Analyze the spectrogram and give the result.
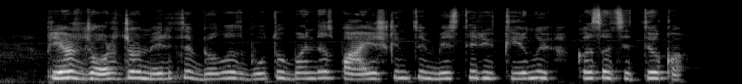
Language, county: Lithuanian, Klaipėda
